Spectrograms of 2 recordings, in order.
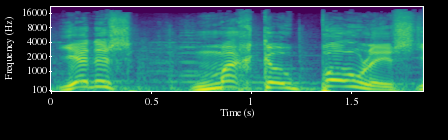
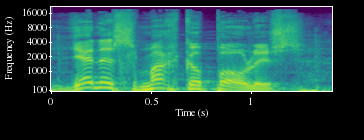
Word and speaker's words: Yannis Markopoulos: Mag trouwens niks zeggen, ik kan het zelf ook bij kaas niet uitgesproken krijgen. Yannis Markopoulos. Ja, zo heet hij. Yannis Markopoulos.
